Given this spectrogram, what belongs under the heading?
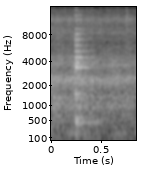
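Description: Finely chopped green chillies, curry leaves and ginger frying in oil, a brief close sizzle with one sharper spatter burst early on.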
